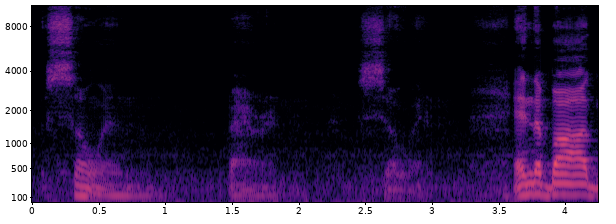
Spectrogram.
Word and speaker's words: Samhain: Shamines. S A M H A I N S. It's really pronounced soen.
